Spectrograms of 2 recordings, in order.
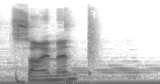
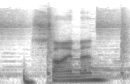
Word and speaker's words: Simon: Simon. Like that. Simon.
